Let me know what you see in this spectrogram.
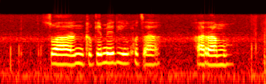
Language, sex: Tswana, female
